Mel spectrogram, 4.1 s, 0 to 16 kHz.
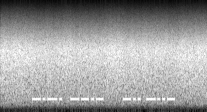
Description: Morse code, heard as a keyed tone, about 25 wpm, 440 Hz, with radio static. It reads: CQ DX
